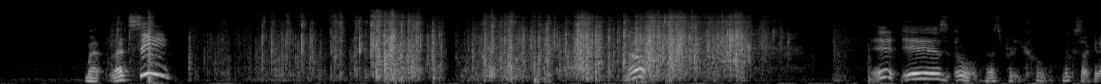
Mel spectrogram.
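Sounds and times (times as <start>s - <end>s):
wrapping paper crinkling: 1.0s - 8.0s.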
